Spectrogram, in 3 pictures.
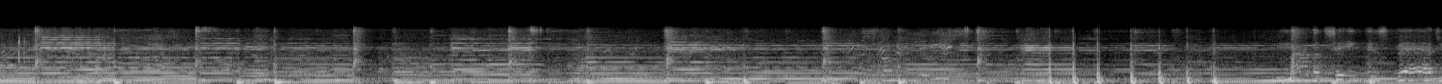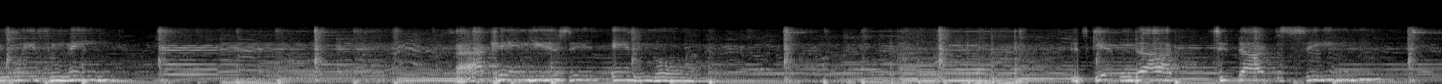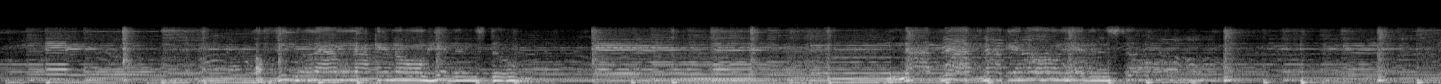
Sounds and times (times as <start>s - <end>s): Music: 0.0s - 43.2s.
